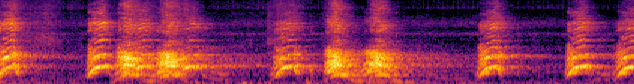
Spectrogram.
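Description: Dog barking repeatedly: short, sharp barks, often two in quick succession, with brief pauses between the groups.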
